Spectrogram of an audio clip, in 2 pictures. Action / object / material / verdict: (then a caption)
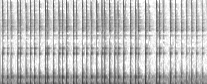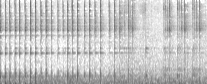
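tap / glass coffee carafe / glass / none. An empty, clear glass coffee carafe with a black handle is tapped rapidly on its hollow glass body with fingertips and nails. The taps form a quick, uneven series of short, bright clicks with a faint glassy ring. They are strongest in the first few seconds, then grow softer and thinner toward the end.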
